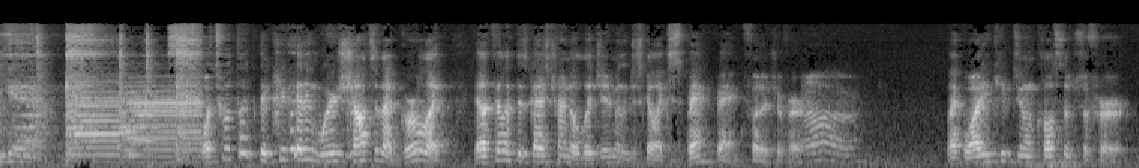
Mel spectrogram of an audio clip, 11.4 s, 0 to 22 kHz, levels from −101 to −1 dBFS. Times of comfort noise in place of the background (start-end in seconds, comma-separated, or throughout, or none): 9.01-9.37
